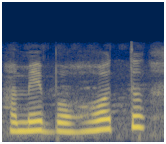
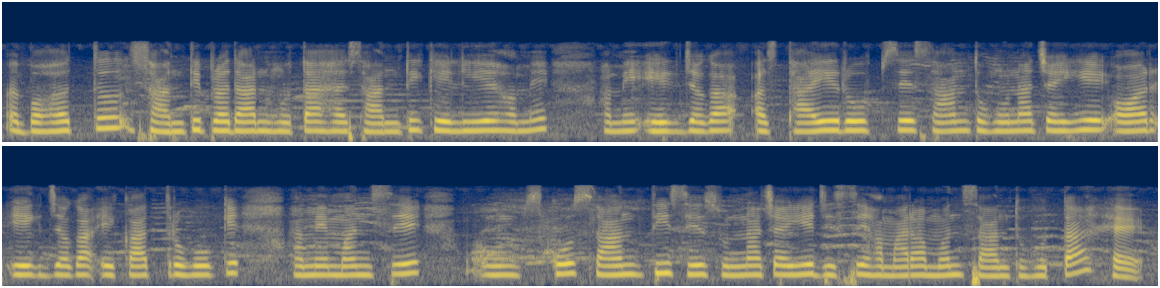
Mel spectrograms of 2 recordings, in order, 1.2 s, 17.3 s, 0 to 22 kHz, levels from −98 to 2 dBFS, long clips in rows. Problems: background sounds at intervals, continuous background conversations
